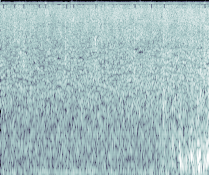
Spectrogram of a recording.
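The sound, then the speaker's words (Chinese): Heavy rain with thunder, a dense, steady hiss of downpour and wind that holds at an even loudness, with a low rumble swelling near the end. “这是风声，这是雨声，”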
